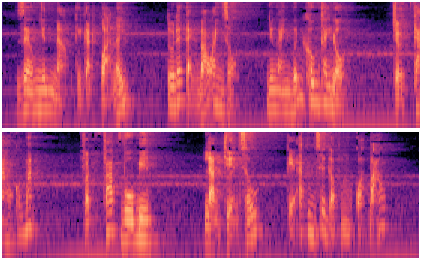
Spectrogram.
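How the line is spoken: Soft. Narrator (Vietnamese): Vị sư khẽ nói

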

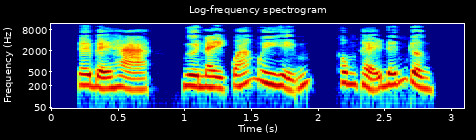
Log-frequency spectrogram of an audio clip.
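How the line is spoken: Stern voice. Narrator (Vietnamese): Một cường giả ... nghiêm giọng

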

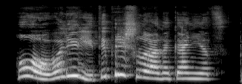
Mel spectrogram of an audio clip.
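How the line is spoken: Exaggeratedly joyful exclamation. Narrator (Russian): преувеличенно радостно воскликнула Линая

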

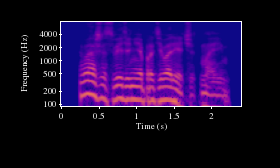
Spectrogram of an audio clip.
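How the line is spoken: Cold objection. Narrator (Russian): холодно возразил Барук

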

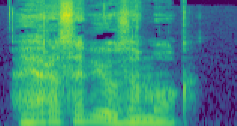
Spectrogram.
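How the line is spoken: Wheezy rasp. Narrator (Russian): просипел он

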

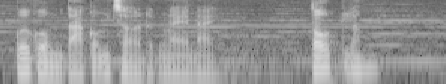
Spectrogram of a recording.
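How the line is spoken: Soft chuckle. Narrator (Vietnamese): Bác Cổ khẽ cười

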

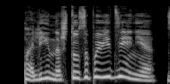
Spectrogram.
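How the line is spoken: Shouting. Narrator (Russian): закричала мама

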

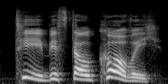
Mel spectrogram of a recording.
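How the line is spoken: Shouting. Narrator (Russian): закричала женщина

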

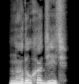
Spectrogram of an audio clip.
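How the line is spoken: Exclaiming. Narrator (Russian): воскликнула она

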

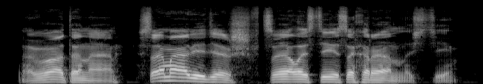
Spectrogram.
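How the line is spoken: Creaky proclamation. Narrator (Russian): скрипучим голосом провозгласил Анит

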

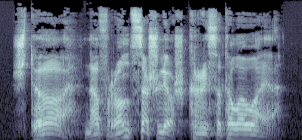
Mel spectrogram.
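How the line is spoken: Angry smirk. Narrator (Russian): зло усмехнулся

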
